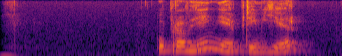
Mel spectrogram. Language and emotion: Russian, neutral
